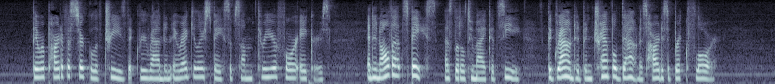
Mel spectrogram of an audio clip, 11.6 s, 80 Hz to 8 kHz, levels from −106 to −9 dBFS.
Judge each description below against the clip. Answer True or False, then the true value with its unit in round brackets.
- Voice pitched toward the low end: False (230 Hz)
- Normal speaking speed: False (215 wpm)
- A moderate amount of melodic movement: True (3.4 semitones)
